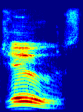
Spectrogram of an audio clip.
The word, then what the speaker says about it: juice: lamb and drinks milk juice pronunciation milk uh-huh juice thank you Jews the letter i is silent okay and uh a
